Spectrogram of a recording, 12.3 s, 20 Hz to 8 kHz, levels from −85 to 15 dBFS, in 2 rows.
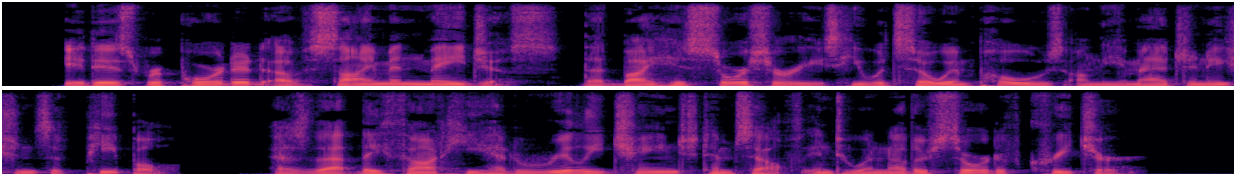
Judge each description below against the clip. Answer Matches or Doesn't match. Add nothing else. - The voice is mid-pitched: Doesn't match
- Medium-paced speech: Matches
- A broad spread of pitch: Doesn't match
